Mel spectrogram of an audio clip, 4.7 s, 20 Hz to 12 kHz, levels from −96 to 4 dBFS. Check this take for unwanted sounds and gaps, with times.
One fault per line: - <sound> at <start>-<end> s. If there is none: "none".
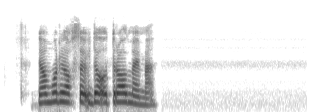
none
